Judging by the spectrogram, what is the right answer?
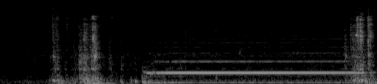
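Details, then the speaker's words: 1957 Chevrolet Bel Air with Holley EFI and Holley in-tank fuel pump plus bypass filter, heard in the cabin at key-on: a steady mid-high hum holds evenly for two seconds; owner finds the pump whine unacceptably loud. "Okay, that's just unacceptable. I don't want to listen to that. The whole point that I bought the fuel system that I did was to put the pump in the tank so it'd be like a late model car and be quiet."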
